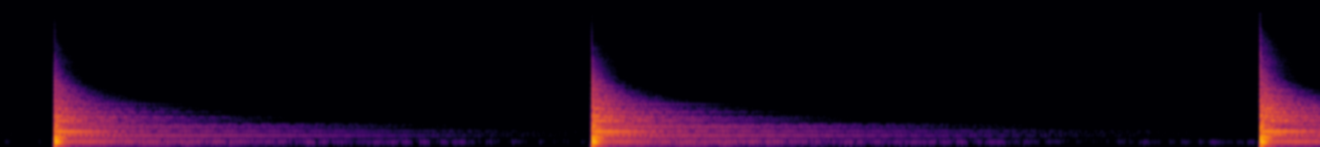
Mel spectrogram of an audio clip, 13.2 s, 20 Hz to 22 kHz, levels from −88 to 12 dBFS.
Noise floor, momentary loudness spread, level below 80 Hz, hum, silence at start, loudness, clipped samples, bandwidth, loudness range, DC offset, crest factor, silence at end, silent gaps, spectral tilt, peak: -85 dBFS; 27 LU; -44 dBFS; none; 0.55 s; -17 LUFS; under 0.1%; 5.8 kHz; 17 LU; under 0.1%; 24 dB; 0 s; none; -8.5 dB/octave; 0 dBFS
